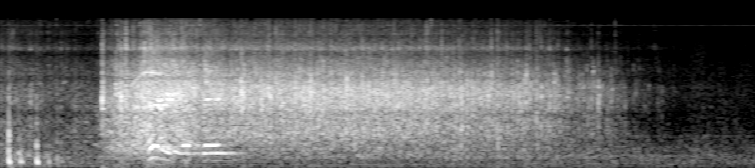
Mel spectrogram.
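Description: A crowd applauds outdoors, then the clapping fades.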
